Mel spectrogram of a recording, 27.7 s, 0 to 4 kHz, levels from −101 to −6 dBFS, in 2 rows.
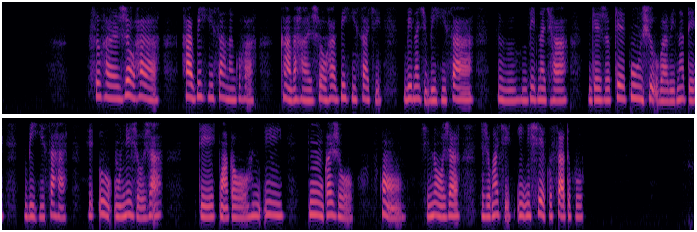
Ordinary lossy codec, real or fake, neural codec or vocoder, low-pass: AAC, 32 kbps; real; none; 3.6 kHz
